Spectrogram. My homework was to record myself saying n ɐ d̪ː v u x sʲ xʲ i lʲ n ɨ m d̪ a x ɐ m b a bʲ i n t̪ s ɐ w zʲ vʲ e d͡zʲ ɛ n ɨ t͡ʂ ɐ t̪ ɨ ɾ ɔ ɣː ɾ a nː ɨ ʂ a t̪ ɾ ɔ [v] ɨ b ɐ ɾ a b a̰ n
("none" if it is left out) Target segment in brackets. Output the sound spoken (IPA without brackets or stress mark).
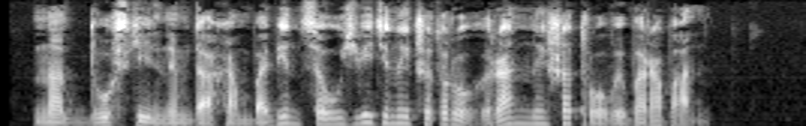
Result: v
